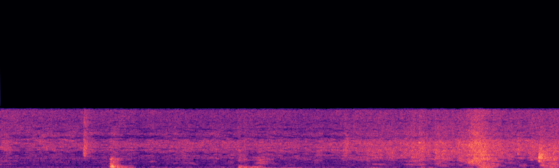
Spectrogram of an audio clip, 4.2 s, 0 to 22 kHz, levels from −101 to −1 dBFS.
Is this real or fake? real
